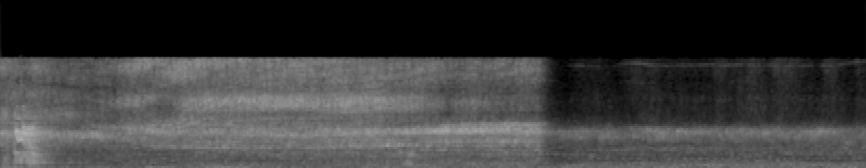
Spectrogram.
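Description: Steady, loud hiss of rushing air that cuts off abruptly about five and a half seconds in, leaving a lower background noise. A short, loud knock comes right at the start.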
